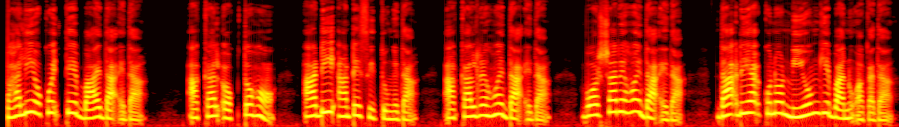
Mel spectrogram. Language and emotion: Santali, neutral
